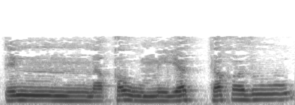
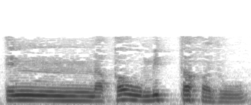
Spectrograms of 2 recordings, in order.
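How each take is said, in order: First: قومي with an open ya, slow; Warsh reading. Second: قوم without the ya sound; Hafs reading. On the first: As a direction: say قومي with a clear open ya before اتخذوا. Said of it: "فتصير". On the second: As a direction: say قوم ending short. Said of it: "بفتح ياء الإضافة وصلا". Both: Shown as a demonstration.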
